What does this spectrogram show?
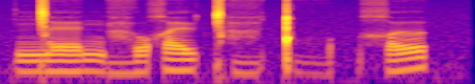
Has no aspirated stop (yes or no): no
